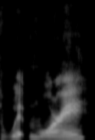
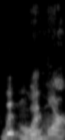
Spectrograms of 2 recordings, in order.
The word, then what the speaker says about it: Whitmore: of people do um it's whitmore nope just what more oh okay okay what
